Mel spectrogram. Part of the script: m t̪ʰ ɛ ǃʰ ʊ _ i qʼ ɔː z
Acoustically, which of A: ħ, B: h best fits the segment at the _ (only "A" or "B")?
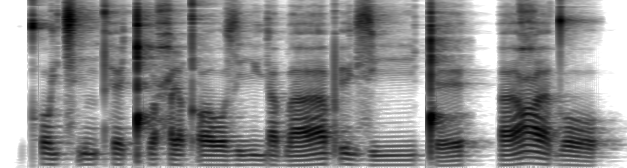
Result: A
